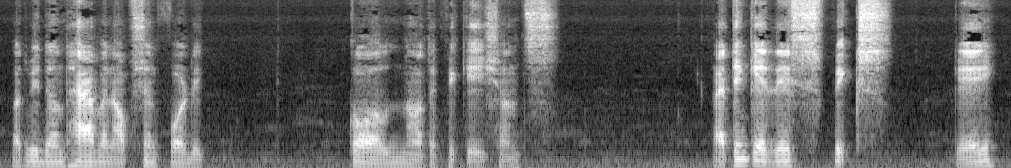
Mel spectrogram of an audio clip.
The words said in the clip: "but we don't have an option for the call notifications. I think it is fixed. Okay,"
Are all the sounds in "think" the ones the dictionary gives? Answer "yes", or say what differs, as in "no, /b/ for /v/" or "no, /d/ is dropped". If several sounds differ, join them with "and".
no, /t/ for /θ/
